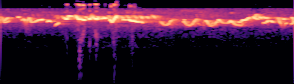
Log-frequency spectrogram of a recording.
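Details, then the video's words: Leaf warbler calls for luring wild birds: a fast, high, warbling run of wavering, looping notes, steady and unbroken for three seconds. "suara pikat burung cikrak daun/ pare-pare ribut"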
